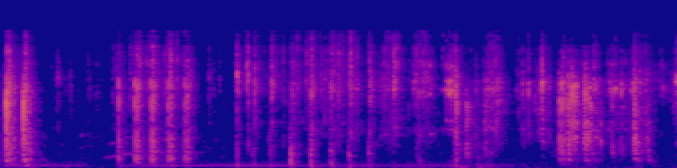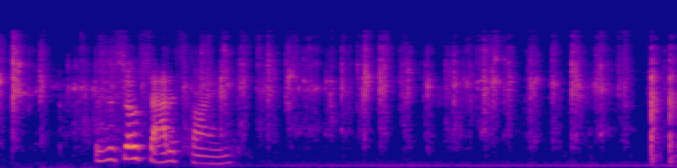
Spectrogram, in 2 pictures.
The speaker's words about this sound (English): Who's excited to hear me shaking pencils around?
